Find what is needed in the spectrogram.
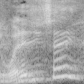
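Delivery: high, startled question; startled woman. Retold or imitated. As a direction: squeak it, caught off guard. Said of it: "She's like".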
